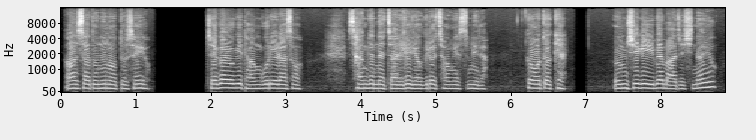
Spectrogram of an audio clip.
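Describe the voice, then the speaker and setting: A gentle father-in-law in a radio drama, as a woman narrator puts him on, speaks in a soft, placating way. His tone is easy and kind toward his son's bride. The recording is dry and close. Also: on the low side, little pitch movement, normal speed, no room sound, lightly acted. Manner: mild, placating. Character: gentle, kindly middle-aged father-in-law.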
